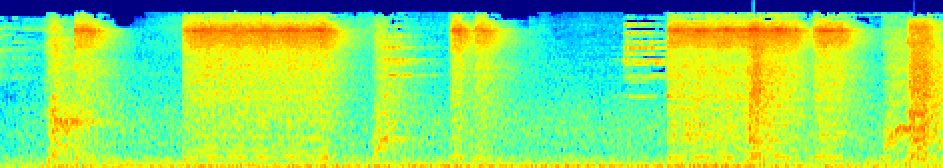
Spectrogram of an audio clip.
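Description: Loud sound effects for an animated logo intro: whooshing sweeps about half a second in and again near the end, over a dense, gritty noise with a low rumble.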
